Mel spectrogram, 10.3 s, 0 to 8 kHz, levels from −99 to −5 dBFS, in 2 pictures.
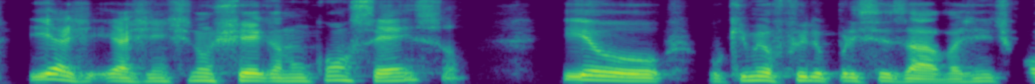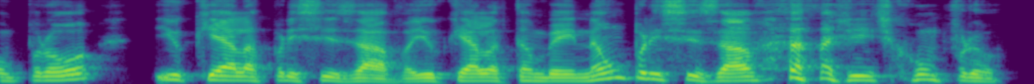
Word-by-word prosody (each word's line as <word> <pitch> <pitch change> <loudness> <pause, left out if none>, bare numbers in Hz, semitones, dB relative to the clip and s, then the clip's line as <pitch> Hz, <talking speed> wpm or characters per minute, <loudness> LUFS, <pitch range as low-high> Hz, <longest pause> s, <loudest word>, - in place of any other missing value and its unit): E - - +2
a 170 - +4
ge 115 - -8
e 125 - -3
a 115 - +3
gente 115 +3 -7
não 135 -1 -2
chega 125 -1 +2
num 120 0 -5
consenso, 130 - -3 0.5
e - - +2
o 130 -6 +3 0.2
o - - -11
que 140 - -5
meu 140 -1 +1
filho 135 -2 -2
precisava, 115 -6 -1
a - - -4
gente 115 +3 -9
comprou, 145 +8 -1 0.3
e - - +1
o - - -4
que - - +1
ela 145 -2 +5
precisava 120 - 0
e 120 - +3
o 120 - -1
que 135 - -2
ela 130 -1 +4
também 125 -1 0
não 185 - +1
precisava 140 - +2 0.2
a - - +2
gente 150 -1 -1
comprou. 135 -10 -3
130 Hz, 205 wpm, -23 LUFS, 120-145 Hz, 0.5 s, ela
